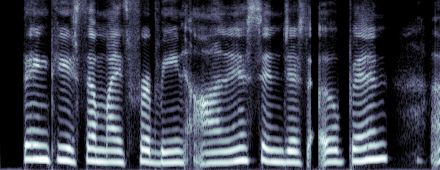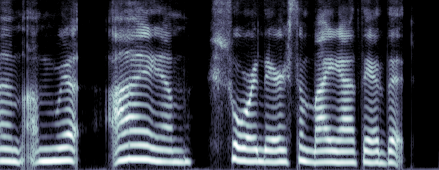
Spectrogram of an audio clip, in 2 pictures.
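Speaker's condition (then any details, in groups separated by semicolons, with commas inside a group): Hemiplegic cerebral palsy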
